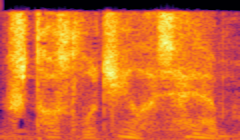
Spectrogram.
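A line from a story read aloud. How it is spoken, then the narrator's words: Anxious whisper. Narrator (Russian): тревожно зашептал Донахью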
